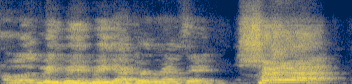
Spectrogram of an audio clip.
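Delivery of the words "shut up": very high shouted comeback; sudden high-pitched mock-furious shout; mad retort. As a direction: re-enact an angry yell back. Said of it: "Well, I was mad".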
